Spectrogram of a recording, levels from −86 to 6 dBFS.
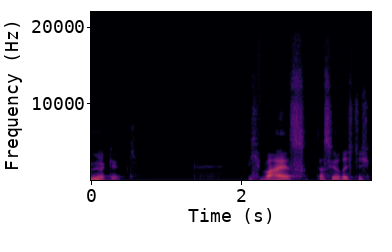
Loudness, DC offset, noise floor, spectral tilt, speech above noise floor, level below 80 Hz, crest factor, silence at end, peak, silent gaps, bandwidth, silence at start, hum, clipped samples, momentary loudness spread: -46 LUFS; under 0.1%; -79 dBFS; -4 dB/octave; 32 dB; -80 dBFS; 24 dB; 0.05 s; -26 dBFS; none; 19.5 kHz; 0 s; none; under 0.1%; 21 LU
